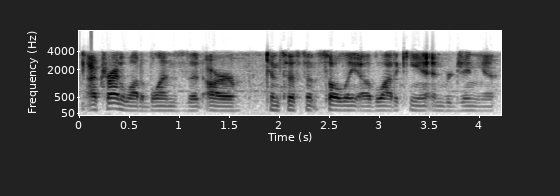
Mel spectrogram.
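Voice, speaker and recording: A man's voice: lowish voice, level tone, brisk. A man giving a casual spoken product review, hesitant and searching for words as he goes. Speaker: pipe tobacco reviewer. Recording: tinny, phone-like band, clearly noisy.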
